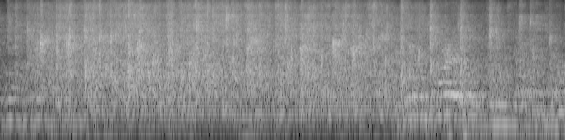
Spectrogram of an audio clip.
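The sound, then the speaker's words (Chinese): Warm audience applause welcoming a speaker to the stage: a dense, steady wash of many hands clapping, loud and continuous for about four seconds without letting up. “好，下面用热烈的掌声把舞台交给熊老师。”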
